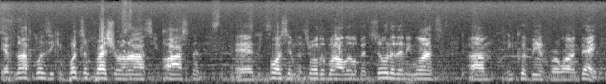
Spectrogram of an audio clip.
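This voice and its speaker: A man's high-pitched voice holds a fairly even intonation while noticeable background noise plays underneath. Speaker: sports commentator. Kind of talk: color commentary on a football broadcast.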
